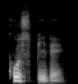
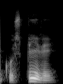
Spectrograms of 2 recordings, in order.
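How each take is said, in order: First: Cúspide said slowly as CÚS-pi-de; cúspide as a proparoxytone, stressed on CÚS; stress on first syllable. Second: Cuspide said cus-PI-de, stress on the middle syllable; misplaced stress. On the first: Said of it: "yo dije cúspide". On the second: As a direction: put the weight on PI in "cuspide". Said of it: "yo no mencioné cuspide". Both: Shown as a demonstration.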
